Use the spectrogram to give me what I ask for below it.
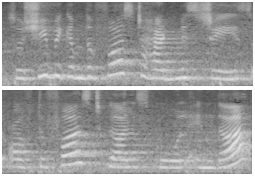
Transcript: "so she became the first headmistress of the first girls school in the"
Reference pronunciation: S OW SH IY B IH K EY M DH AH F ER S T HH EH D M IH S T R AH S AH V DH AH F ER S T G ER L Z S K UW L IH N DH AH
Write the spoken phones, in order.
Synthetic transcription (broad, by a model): S OW SH IY B IH K EY M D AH F ER S T HH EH D M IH S T R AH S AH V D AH F ER S T G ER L S K UW L IH N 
